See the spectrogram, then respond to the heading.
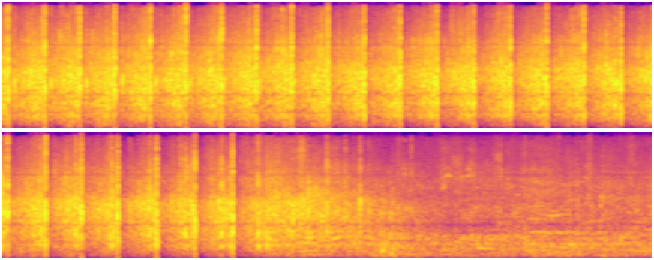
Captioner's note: applause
